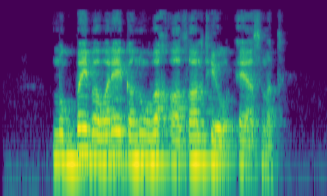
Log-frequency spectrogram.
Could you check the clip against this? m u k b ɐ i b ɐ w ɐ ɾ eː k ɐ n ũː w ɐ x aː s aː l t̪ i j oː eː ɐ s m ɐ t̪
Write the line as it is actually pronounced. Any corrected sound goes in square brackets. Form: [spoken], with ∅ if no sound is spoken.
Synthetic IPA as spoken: m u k b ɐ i b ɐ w ɐ ɾ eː k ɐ n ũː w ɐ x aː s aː l [t̪ʰ] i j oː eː ɐ s m ɐ t̪

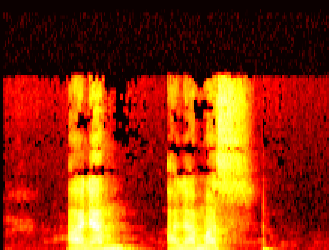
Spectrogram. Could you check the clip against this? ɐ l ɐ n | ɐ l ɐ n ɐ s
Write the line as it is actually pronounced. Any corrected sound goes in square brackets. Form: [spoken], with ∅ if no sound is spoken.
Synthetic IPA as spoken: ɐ l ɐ [m] | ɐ l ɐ [m] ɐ s

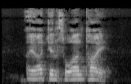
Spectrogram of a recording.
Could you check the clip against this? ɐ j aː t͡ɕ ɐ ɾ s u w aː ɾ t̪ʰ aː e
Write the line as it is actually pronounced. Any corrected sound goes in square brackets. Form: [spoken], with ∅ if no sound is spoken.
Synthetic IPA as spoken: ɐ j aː t͡ɕ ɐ [l] s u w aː [l] t̪ʰ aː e

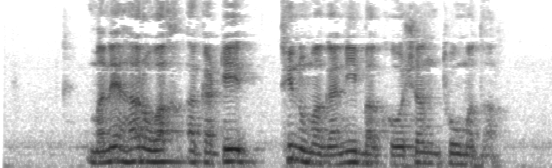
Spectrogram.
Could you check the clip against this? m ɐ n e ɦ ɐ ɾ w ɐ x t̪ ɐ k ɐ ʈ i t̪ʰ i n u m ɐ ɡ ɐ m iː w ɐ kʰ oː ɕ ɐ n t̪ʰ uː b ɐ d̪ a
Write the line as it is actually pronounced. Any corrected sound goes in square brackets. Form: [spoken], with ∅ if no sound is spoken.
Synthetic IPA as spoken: m ɐ n e ɦ ɐ ɾ w ɐ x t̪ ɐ k ɐ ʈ i t̪ʰ i n u m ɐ ɡ ɐ [n] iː [b] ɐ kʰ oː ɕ ɐ n t̪ʰ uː [m] ɐ [t̪] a

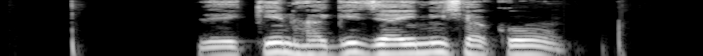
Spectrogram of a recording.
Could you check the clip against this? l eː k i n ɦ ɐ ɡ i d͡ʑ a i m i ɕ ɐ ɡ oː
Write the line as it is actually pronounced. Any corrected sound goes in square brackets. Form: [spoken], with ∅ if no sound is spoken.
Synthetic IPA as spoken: l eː k i n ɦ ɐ ɡ i d͡ʑ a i [n] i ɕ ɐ [k] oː

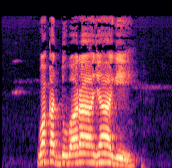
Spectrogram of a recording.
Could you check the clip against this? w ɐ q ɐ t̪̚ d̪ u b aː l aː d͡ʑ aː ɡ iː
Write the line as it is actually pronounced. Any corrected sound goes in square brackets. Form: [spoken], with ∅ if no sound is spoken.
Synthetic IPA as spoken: w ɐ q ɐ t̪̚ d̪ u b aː [ɾ] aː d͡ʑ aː ɡ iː

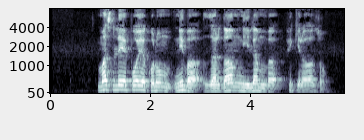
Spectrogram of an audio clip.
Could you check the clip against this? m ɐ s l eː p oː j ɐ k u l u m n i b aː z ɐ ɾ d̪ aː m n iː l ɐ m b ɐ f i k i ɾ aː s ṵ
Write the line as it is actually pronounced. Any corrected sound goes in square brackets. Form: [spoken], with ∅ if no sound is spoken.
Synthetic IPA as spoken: m ɐ s l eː p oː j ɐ k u [ɾ] u m n i b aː z ɐ ɾ d̪ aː m n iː l ɐ m b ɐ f i k i ɾ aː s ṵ

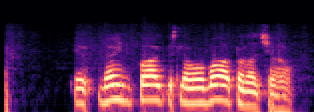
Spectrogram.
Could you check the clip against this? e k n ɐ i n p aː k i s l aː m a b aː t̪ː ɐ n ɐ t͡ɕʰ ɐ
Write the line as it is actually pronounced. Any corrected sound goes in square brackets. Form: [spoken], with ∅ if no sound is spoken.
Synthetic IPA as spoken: e k n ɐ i n p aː k i s l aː m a b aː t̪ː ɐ n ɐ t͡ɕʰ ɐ

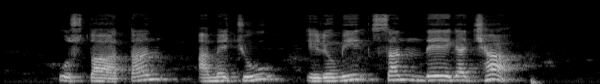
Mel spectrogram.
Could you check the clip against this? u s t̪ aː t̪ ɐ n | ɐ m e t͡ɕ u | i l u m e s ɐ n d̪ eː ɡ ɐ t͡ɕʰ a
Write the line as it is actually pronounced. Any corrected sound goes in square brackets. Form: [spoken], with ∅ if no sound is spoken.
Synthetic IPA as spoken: u s t̪ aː t̪ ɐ n | ɐ m e t͡ɕ u | i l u m [i] s ɐ n d̪ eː ɡ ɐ t͡ɕʰ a

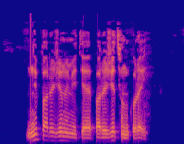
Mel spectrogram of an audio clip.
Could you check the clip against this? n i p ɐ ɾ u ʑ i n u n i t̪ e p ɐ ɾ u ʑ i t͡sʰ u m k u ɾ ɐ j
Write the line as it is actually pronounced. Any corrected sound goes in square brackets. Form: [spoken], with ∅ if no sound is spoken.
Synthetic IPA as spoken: n i p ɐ ɾ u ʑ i n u [m] i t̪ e p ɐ ɾ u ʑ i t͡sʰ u [n] k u ɾ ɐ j

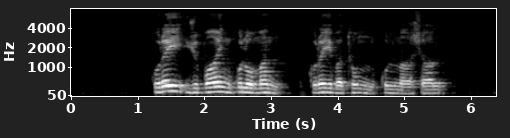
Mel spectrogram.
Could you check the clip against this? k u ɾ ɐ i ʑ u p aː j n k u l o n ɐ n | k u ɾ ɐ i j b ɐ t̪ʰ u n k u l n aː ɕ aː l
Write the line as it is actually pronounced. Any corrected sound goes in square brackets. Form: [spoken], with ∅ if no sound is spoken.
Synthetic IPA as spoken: k u ɾ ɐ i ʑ u p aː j n k u l o [m] ɐ n | k u ɾ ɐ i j b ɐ t̪ʰ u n k u l n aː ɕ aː l

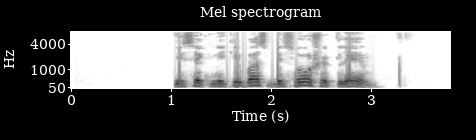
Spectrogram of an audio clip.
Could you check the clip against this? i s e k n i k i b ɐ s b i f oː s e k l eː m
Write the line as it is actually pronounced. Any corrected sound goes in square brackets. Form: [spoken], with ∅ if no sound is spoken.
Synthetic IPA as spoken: i s e k n i k i b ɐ s b i [s] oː [ʂ] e k l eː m

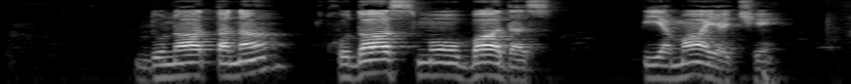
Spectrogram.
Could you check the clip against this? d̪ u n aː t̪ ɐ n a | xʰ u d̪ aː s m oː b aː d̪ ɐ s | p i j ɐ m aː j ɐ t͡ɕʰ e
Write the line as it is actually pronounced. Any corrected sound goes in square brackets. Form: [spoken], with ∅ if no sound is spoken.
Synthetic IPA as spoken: d̪ u n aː t̪ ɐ n a | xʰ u d̪ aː s m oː b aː d̪ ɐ s | p i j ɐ m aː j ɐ t͡ɕʰ e

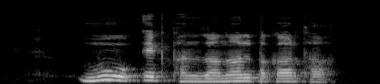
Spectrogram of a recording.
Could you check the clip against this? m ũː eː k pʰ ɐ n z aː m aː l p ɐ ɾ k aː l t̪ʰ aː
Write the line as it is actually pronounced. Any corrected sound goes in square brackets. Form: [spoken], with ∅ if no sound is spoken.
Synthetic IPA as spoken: m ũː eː k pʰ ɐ n z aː [n] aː l p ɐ [∅] k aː [ɾ] t̪ʰ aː

